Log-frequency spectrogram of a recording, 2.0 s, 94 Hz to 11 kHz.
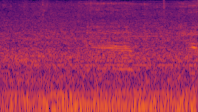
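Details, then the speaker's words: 2011 BMW M3 Competition cruising at about 78–80 mph: even, steady low road-and-engine drone with no beat or shudder and no vibrations. Smooth highway cruise, driveline healthy. "Here's me doing, you know, right around 78 80 miles an hour. Um, no vibrations. Car is cruising"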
